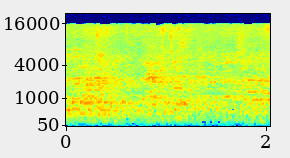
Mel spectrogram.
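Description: A man speaking into a microphone over a public-address system in a large hall, with children's chatter in the background.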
